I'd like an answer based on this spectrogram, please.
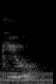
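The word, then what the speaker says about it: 九: 29 nya itu kya bukanku yang dipakai tapi kyu dalam pengucapan angka itu yuk ya dulu dia menolaknya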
